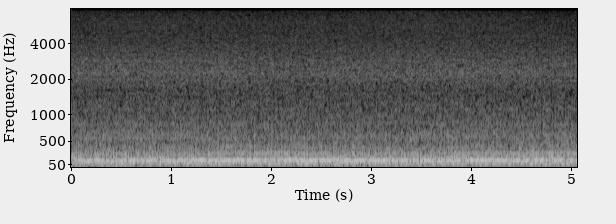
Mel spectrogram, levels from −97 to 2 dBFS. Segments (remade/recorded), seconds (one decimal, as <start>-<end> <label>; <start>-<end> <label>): 0.0-5.1 remade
